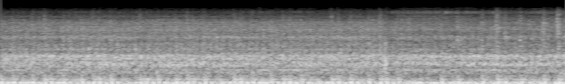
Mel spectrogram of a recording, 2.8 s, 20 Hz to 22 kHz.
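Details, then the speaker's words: 1974 Chevy C10 dump truck small block, Edelbrock carb, timing advanced with vacuum advance on manifold port: smooth steady low idle rumble, no hunting or stumbling; normal idle after adding timing. "so it needs timing step one there you go don't even need a timing light to tell you that that's good"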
